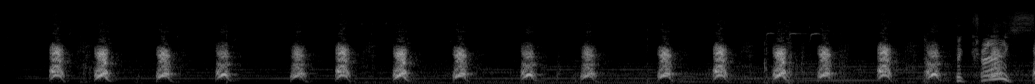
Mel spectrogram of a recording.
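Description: A dog barks repeatedly at a steady pace, about sixteen sharp barks in ten seconds, close and loud, in a medieval village in the video game Kingdom Come: Deliverance 2, with game ambience and music beneath.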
